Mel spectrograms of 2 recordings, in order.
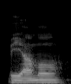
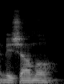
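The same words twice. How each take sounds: First: The 'll' is said with a Y sound. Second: The 'll' is said with a J sound.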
